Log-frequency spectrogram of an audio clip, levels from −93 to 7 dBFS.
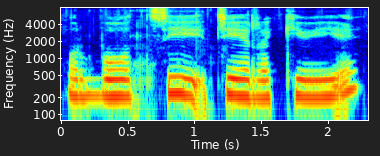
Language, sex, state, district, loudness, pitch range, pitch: Hindi, female, Uttar Pradesh, Saharanpur, -14 LUFS, 205-225 Hz, 210 Hz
